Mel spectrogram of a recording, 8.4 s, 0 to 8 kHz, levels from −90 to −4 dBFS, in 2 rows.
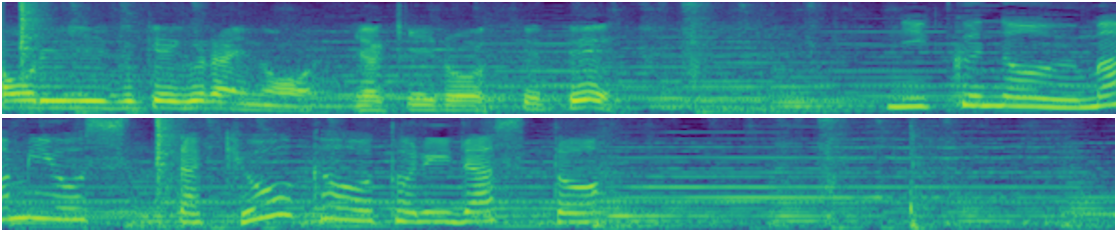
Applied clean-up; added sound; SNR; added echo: none; Engine; 16 dB; none.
